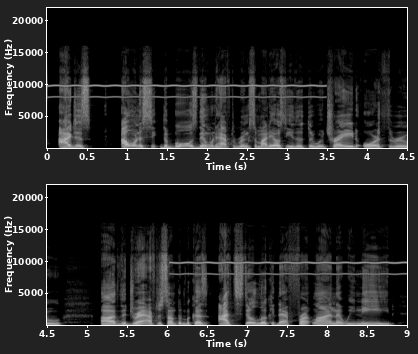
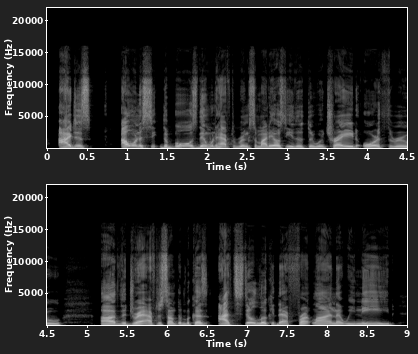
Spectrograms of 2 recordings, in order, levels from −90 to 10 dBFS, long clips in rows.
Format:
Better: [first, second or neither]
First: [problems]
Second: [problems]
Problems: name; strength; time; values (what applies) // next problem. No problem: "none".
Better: second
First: high-pitched whine; loud; until 3.5 s and from 6 s on; 10 kHz, 5 dB below the speech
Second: none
